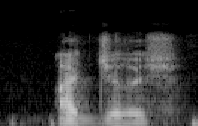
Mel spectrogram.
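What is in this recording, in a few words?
"аддзылысь", Komi-Zyrian, male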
